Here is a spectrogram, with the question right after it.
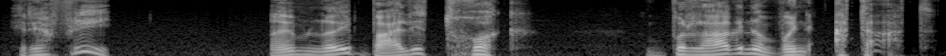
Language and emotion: Kashmiri, disgusted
